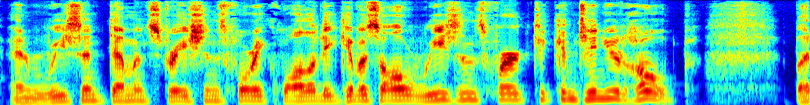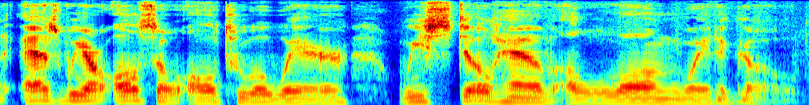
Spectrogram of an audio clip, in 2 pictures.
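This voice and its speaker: An older man giving a prepared, earnest statement to camera in measured, deliberate phrases. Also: mid-range voice, no room sound, studio quality. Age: older, 60s or 70s. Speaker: narrator and author. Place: indoors, small attic-like room with wooden sloped ceiling.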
